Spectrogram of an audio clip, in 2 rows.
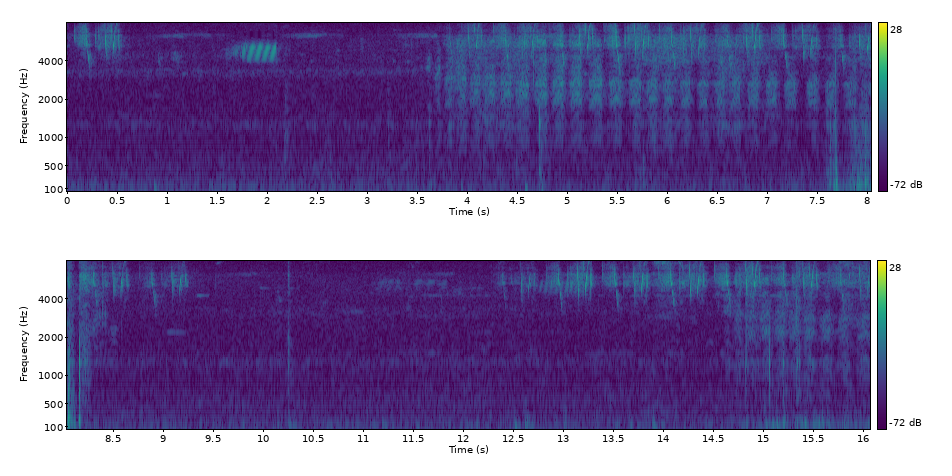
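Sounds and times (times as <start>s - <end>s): bird chattering: 3.7s - 7.8s.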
